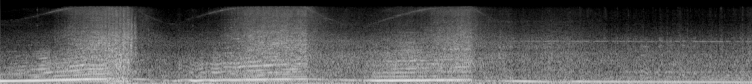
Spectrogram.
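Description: Turbocharged 2.2-litre stroker 4G63 four-cylinder of a Mitsubishi Lancer Evolution 8 race car, heard from inside the stripped cabin, pulling hard. The revs climb, dip briefly about a second in, climb again with a loud rushing noise over each pull, then fall away about five seconds in to a steady lower drone as the car cruises.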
